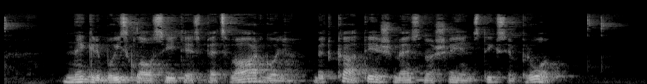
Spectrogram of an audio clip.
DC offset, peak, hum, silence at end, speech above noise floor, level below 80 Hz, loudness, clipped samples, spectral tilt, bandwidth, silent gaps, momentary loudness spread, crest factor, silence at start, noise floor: under 0.1%; -2 dBFS; none; 0.35 s; 27 dB; -52 dBFS; -25 LUFS; under 0.1%; -4 dB/octave; 11.5 kHz; none; 15 LU; 24 dB; 0.05 s; -53 dBFS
